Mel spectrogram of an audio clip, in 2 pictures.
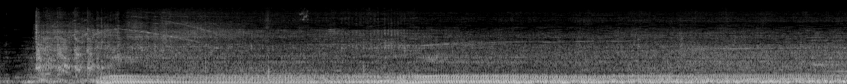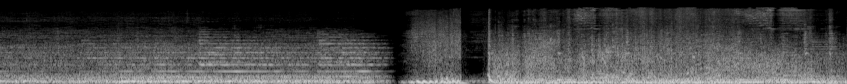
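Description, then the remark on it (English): A car commercial's soundtrack plays loudly: dense music with ringing, bell-like tones over a rumbling engine, cutting out abruptly near the end before surging back. “Guardians of the Car commercial”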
